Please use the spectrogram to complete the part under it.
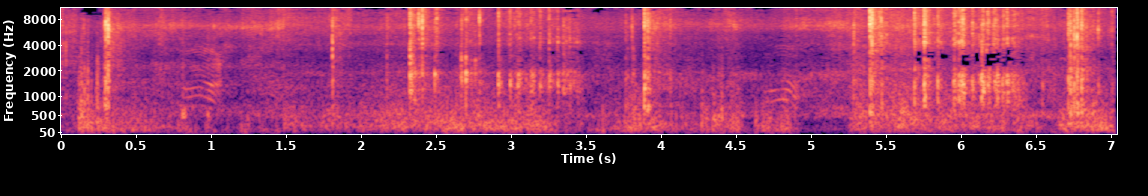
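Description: Skateboards clack and slap on concrete.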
